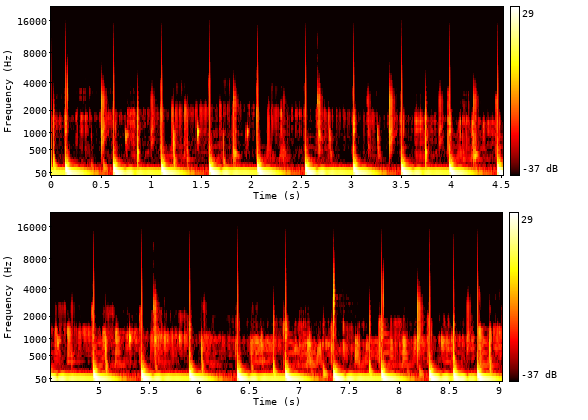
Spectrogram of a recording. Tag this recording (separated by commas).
House music, Music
